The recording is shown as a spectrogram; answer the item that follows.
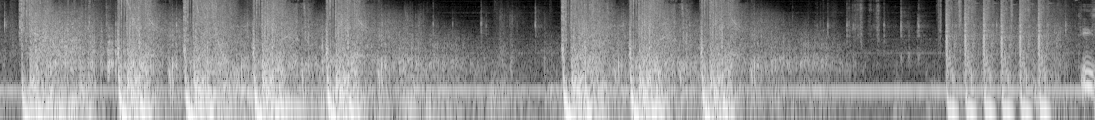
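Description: Rapid automatic gunfire from the Fortnite video game comes in loud, dense bursts separated by short gaps, with a faster rattling burst at the end and a low steady hum underneath.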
